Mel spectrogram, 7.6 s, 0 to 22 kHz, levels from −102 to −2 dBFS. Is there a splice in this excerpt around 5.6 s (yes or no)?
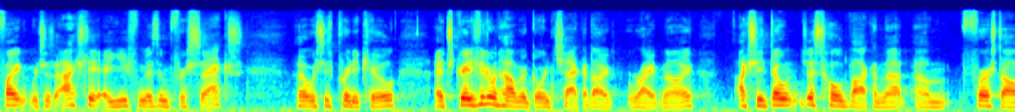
yes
